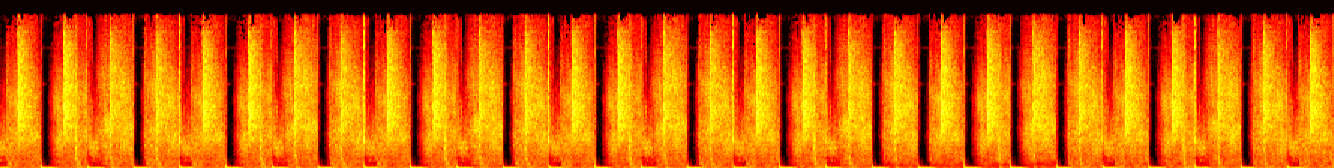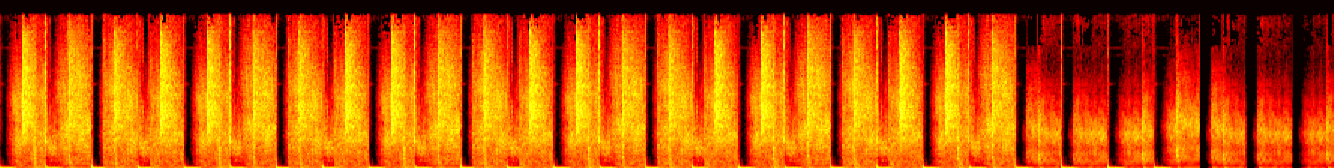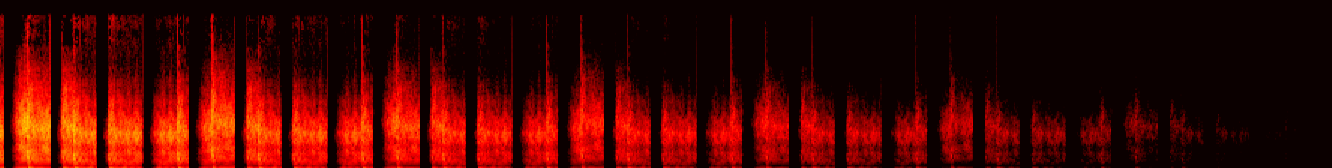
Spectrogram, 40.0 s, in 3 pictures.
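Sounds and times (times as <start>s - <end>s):
phonk track: 0.0s - 26.3s.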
